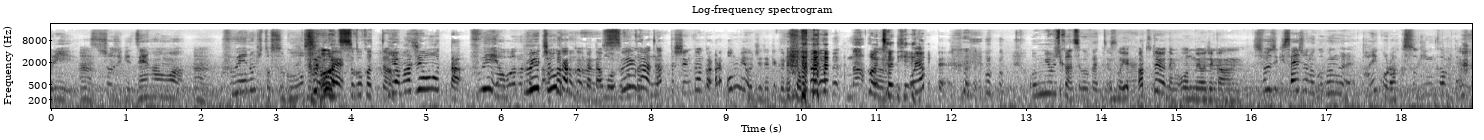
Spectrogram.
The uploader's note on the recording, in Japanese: 狂言 を見に行った帰りにドライブ収録させていただいております。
